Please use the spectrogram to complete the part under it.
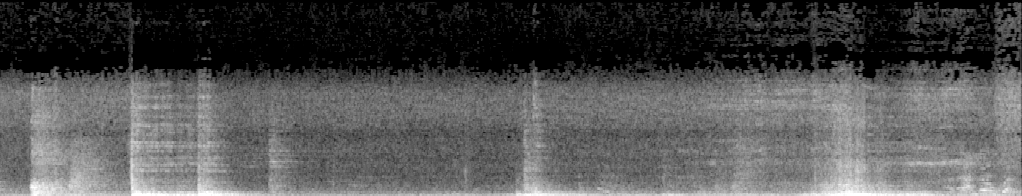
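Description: A heavy metal panel clanks and thuds as men lift it.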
